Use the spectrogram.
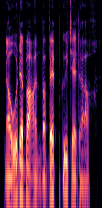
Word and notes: pepgwijeta'q: Mi'gmaq

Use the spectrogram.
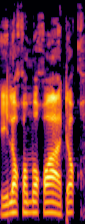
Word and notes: iloqomoqwa'toq: Mi'gmaq

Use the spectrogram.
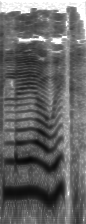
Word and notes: tleiawig: Mi'gmaq

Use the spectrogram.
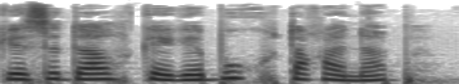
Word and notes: epugtaqanat: Mi'gmaq

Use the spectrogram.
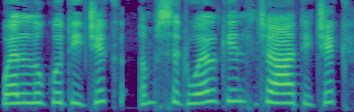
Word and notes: welgiljet: Mi'gmaq

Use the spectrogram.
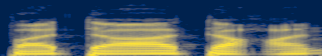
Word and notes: pata'taqan: Mi'gmaq

